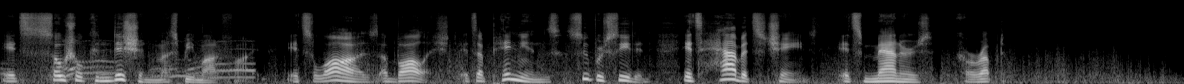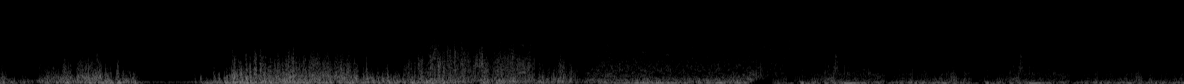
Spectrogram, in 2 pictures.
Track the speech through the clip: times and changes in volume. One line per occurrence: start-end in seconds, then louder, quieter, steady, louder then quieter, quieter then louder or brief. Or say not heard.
0.0-10.1 steady.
